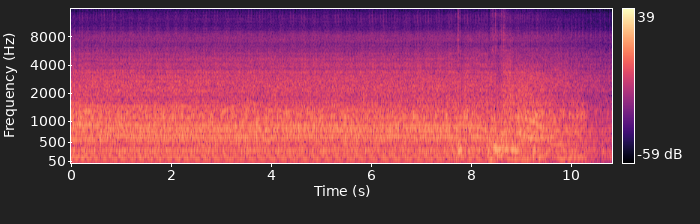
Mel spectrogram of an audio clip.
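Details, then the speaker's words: 1984 Volvo 240, sat outdoors since about 2012, first start after the ignition was plugged back in: steady, even idle with smooth clean revs, no knocks or misses, running healthy. "w you guys got to hear this thing running just purring like a kitten I can't believe it"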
